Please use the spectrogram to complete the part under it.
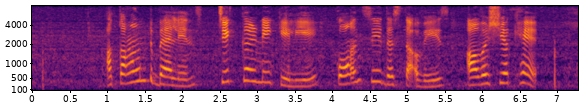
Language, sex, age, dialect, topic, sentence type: Hindi, female, 18-24, Marwari Dhudhari, banking, question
